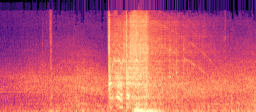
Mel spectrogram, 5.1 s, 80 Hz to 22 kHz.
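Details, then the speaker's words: 2002 Chevy Malibu cranks, flares briefly for about a second as if to catch, then dies; crank no-start. Fuel pump runs and ignition present, but owner suspects injectors not opening, possibly cam sensor or ECM; unconfirmed. "ump I got a fuel pump runner means I got fuel to the rail but my fuel injectors are not opening"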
